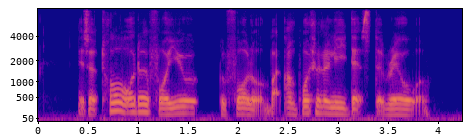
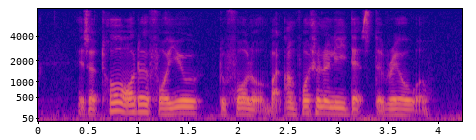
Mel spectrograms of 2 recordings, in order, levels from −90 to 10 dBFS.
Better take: second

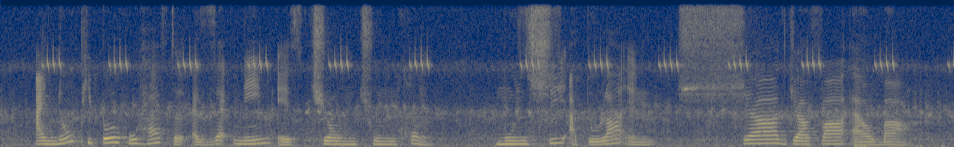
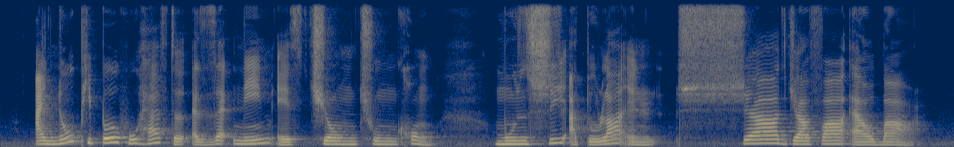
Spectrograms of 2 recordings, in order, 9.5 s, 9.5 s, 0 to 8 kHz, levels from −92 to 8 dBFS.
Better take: second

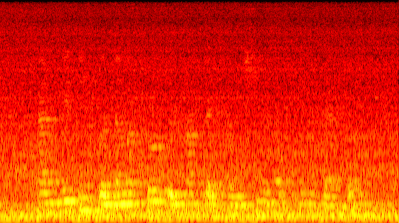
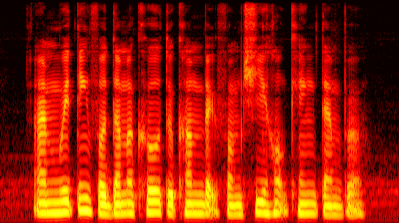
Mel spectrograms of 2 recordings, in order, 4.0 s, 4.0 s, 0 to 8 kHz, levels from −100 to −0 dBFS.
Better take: second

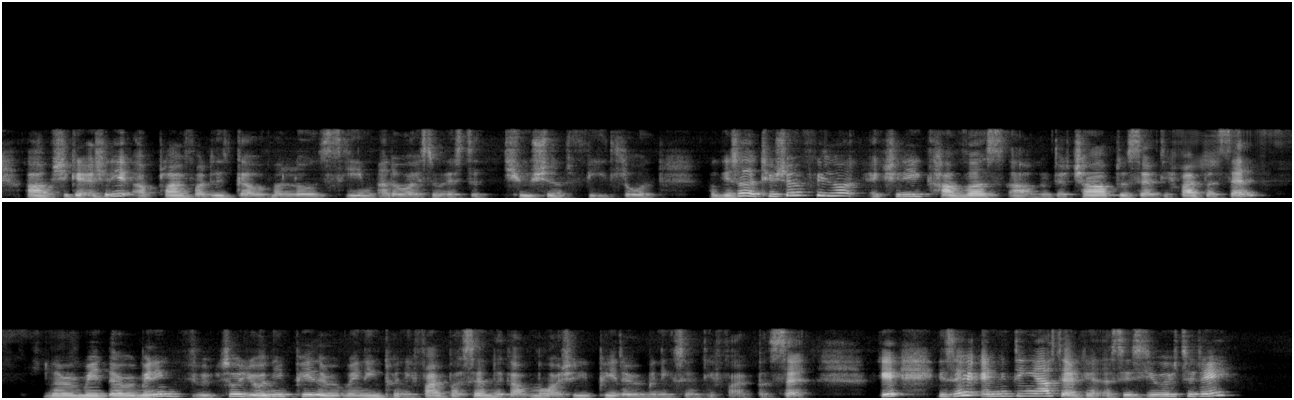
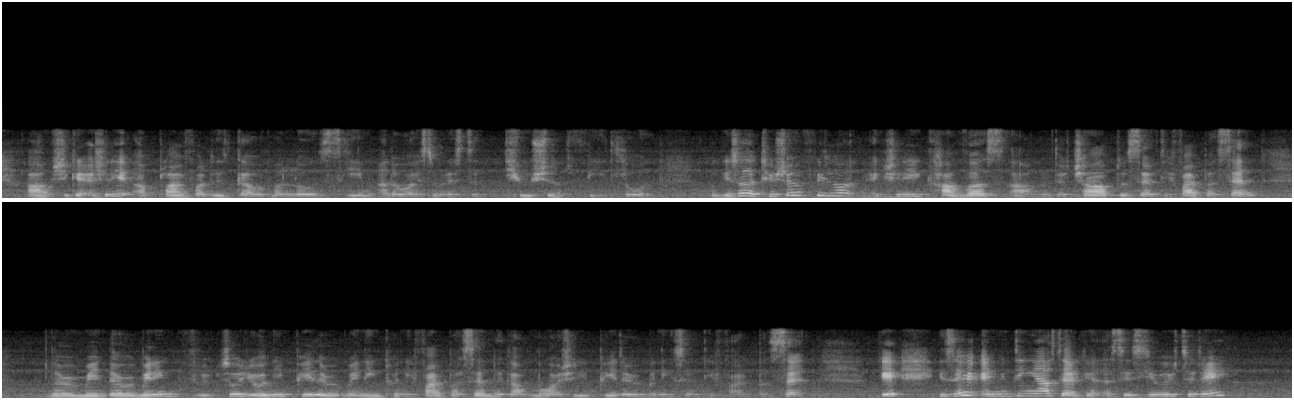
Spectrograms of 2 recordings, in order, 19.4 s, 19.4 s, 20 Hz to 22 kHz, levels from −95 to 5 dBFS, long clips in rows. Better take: second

